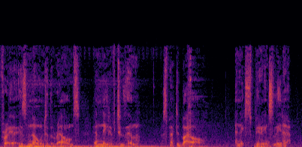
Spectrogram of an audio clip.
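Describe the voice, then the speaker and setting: Over clear background noise, a man does a put-on character voice at a moderate pace with long, frequent pauses. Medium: video game. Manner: terse, grave.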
